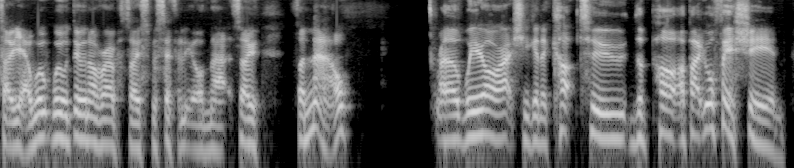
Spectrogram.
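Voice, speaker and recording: A man with an English accent, fairly high-pitched, with lively intonation, a fairly quick pace and a quiet background. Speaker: car restoration YouTuber. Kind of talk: casual chat; casual vlog chat. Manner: whispering.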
